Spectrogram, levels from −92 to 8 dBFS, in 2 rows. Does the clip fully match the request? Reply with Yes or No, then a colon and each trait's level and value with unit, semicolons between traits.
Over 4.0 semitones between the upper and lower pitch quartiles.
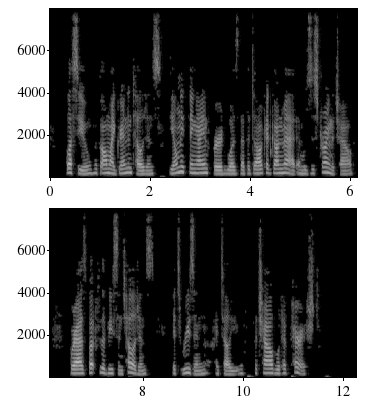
No: average, 3.3 semitones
